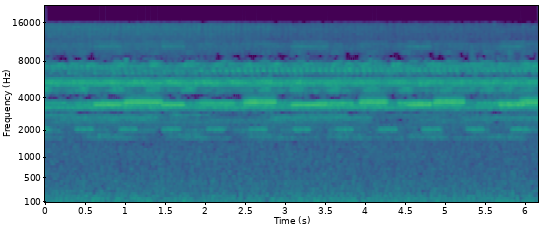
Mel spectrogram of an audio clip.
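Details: Crickets in a park at evening give a thick, shrill chorus; regular short chirps pulse through a continuous high buzz, steady in loudness throughout.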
